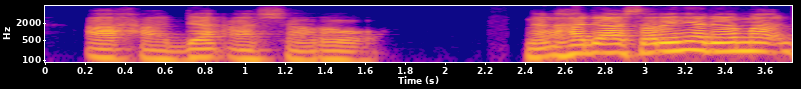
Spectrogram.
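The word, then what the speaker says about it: أحد عشر: ahad asyaro ini mabni tidak boleh ahadu tidak boleh Ahadi Asaro tetap tidak boleh asaru tidak boleh Asari dan juga tidak boleh bertanwin tidak boleh menjadi ahadu asarin tak boleh sehingga cukup bacanya satu saja satu macam yakni Ahada asyaro nah Ahada Asaro ini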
